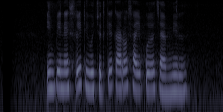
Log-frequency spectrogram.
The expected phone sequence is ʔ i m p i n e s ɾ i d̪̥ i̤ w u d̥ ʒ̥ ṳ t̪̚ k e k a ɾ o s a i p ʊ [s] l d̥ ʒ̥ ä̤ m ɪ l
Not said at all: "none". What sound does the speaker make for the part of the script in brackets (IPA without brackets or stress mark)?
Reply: none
